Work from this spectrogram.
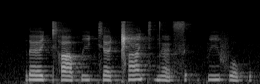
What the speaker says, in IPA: ɾ ɛ cʰ a p i c ɛ ǁ ã c d ɛ̃ s | p i f o p

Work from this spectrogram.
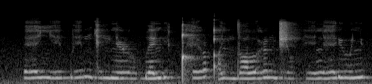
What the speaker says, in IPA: ɛ̤ ʎ e̤ b e̤ m ɡ e̤ m lʲ œ ɭ ɔ̤ b ɛ lʲ ɾʲ ə̤ ǃʰ ɛ̤ ɭ qʼ ə̤ lʲ n d ɔ lˠ ə̤ ɭ n d͡ʒ ɔ̤ k e̤ l ɛ̤ ɾʲ u lʲ

